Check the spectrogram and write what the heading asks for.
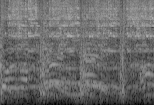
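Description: Metal rings and ornaments on a portable Shinto shrine (mikoshi) rattling and jangling as the bearers shake it, with their voices calling out together.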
